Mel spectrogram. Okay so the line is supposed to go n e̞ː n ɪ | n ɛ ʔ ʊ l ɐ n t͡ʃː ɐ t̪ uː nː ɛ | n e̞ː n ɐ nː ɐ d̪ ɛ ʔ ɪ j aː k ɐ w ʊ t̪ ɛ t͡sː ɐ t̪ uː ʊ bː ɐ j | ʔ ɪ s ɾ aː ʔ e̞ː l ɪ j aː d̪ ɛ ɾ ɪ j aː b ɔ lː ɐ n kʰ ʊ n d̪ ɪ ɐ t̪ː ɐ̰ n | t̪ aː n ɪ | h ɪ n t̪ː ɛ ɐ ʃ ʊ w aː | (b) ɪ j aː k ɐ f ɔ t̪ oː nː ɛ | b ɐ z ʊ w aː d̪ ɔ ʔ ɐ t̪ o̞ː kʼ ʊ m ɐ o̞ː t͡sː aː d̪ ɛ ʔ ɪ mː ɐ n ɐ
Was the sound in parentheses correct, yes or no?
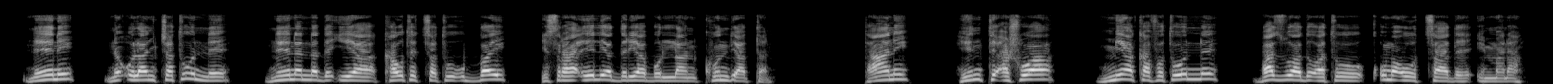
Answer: no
